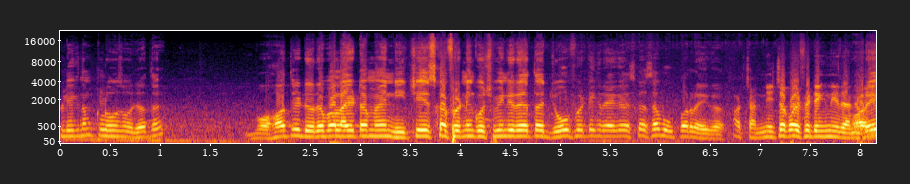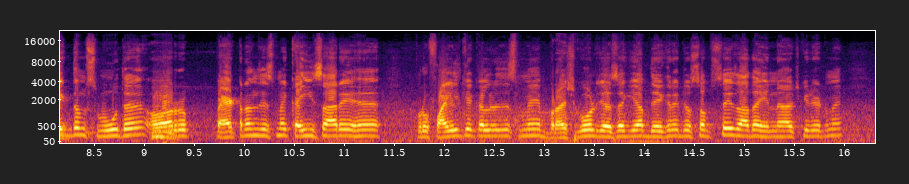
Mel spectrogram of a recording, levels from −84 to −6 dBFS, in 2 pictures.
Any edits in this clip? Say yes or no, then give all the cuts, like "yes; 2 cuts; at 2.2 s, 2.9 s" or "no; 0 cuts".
no; 0 cuts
